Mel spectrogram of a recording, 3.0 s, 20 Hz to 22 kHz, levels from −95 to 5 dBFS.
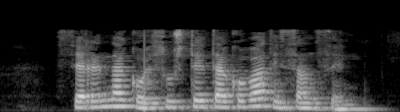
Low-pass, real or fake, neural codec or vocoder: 7.2 kHz; real; none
